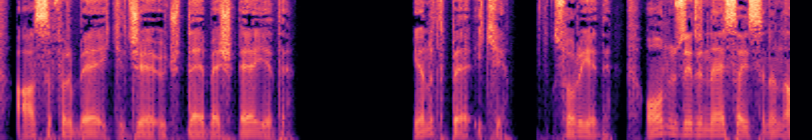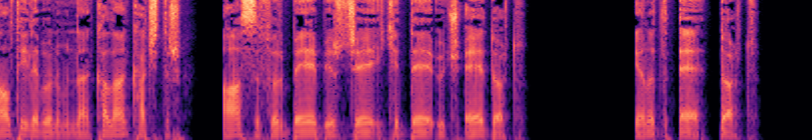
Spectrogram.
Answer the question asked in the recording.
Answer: Yanıt E 4.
